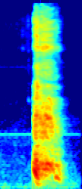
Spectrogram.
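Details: Woman smoking cannabis: a single short, harsh cough while smoking.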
